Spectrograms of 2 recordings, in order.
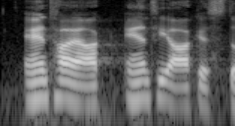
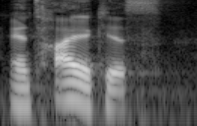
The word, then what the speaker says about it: Antiochus: Now, Antiochus IV, he changed his title to, well, it's actually Antiochus, I'm sorry, I pronounced that wrong, Antiochus Epiphanes.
